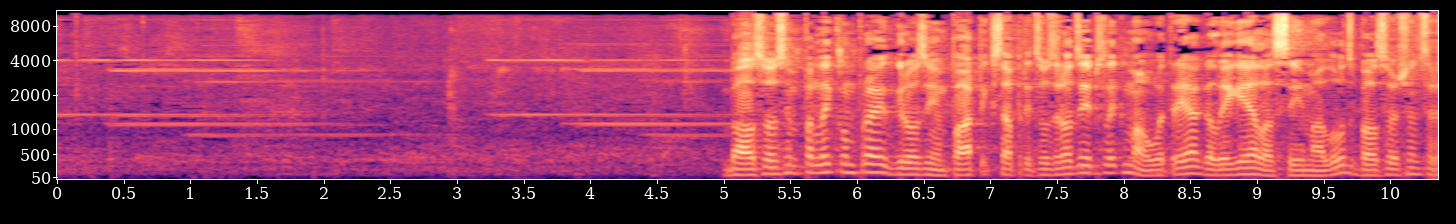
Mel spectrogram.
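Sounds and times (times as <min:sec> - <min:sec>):
electric bell ringing in a parliament chamber to call members to a vote: 0:00.0 - 0:07.7
faint murmur: 0:00.0 - 0:10.3
speech: 0:05.0 - 0:10.3.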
